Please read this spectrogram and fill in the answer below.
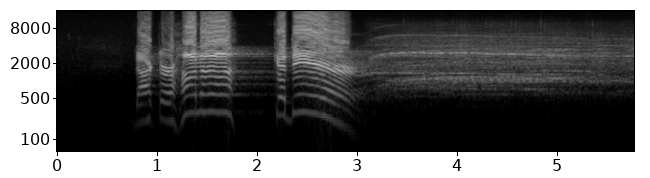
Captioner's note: applause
